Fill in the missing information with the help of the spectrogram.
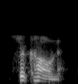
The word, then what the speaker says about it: Saccone: Saccone, S-A-C-C-O-N-E.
